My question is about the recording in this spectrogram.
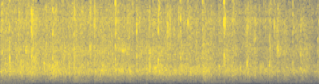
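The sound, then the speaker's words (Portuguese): Sustained applause from a large crowd, a dense wash of clapping that stays steady and loud for several seconds before easing slightly, with a low background hum underneath. “Dê uma salva de palmas.”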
